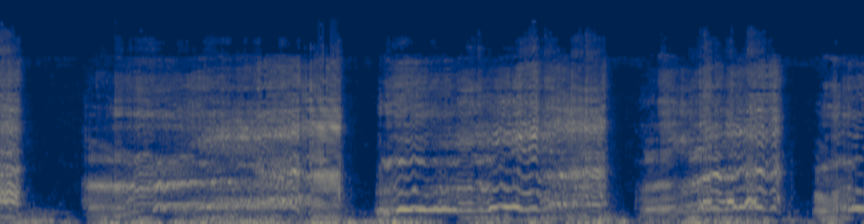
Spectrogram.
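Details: Pig giving nearly continuous loud, rough squeals over a low rumbling background, broken by only a few brief pauses; the pitch wavers and strains throughout.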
